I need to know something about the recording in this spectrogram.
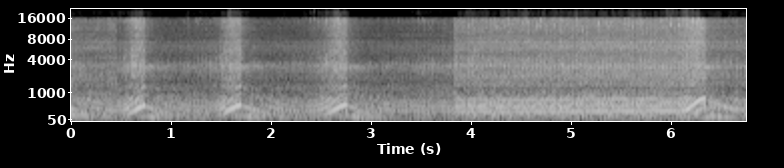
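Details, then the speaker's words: Mini V12 gasoline engine, 50 cc, overhead cams, independent coil packs, on a dyno with stock ignition replaced by MS3 Pro controlling timing and rev limiter: sharp throttle blips rising and falling cleanly, then smooth even idle; normal healthy idle and revving. "Sounds pretty good to me. It even idles and everything. I got a rev limiter."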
